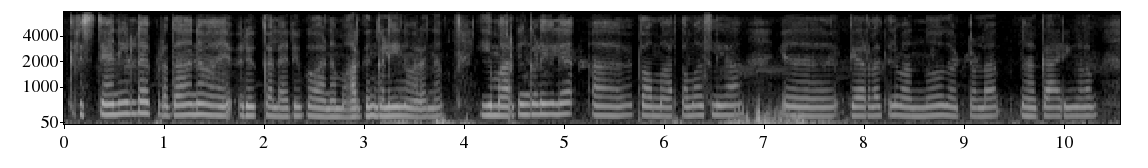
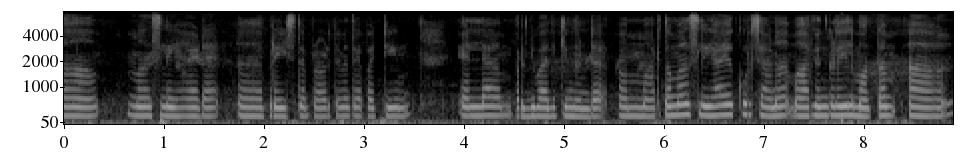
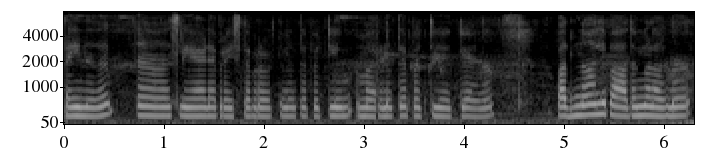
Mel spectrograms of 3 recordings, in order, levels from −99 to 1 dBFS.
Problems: low volume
